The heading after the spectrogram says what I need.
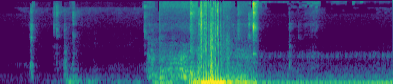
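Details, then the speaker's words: Push-button-start car: short crank, then a loud low surge settling into a rough throbbing idle; unusual start-up noise, owner suspects a damaged front engine mount or possibly a fuel injection problem. "तो यह सिर्फ काफी unusual सा sound है मेरे दो possibilities लग रहे हैं मुझे एक तो माउंट का पॉसिबिलिटी लग रहा है"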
